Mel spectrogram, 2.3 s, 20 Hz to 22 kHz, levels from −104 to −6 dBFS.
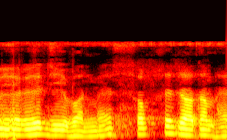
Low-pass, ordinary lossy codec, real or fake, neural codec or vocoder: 7.2 kHz; AAC, 32 kbps; fake; vocoder, 44.1 kHz, 80 mel bands, Vocos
